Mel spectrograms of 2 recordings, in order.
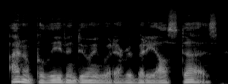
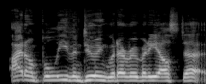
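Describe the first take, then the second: First: It is said in a calm, even voice. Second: It is said with forceful, emphatic energy. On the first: "He says" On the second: "he doesn't even say it that way"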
